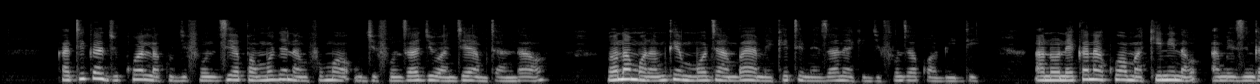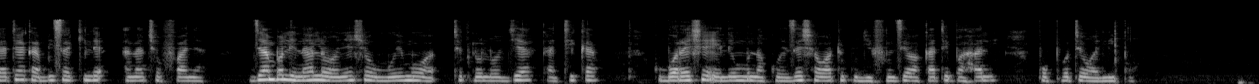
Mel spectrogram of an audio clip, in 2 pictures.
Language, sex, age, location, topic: Swahili, female, 25-35, Nairobi, education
